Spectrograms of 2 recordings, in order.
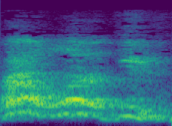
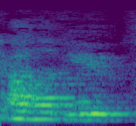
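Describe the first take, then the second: First: High, drawn-out mock declaration of love; grudging child, hammed-up and slow; insincere, forced affection. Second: Soft, subdued declaration of love; small, softened voice of a boy relenting; meaning it. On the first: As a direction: drag out LOVE like a kid forced to say it. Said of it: "I don't like the way you said it". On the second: Retold or imitated. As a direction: give in and say it quietly. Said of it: "say it like you mean it".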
